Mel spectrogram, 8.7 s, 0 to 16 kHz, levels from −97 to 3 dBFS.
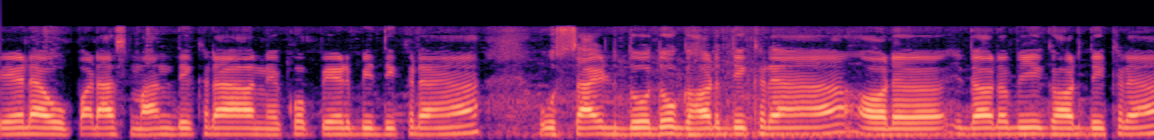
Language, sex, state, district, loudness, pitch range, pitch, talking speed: Hindi, male, Bihar, West Champaran, -15 LUFS, 160-165 Hz, 165 Hz, 185 wpm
